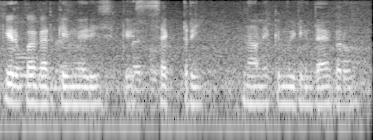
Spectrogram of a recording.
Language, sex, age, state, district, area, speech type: Punjabi, male, 30-45, Punjab, Bathinda, urban, read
